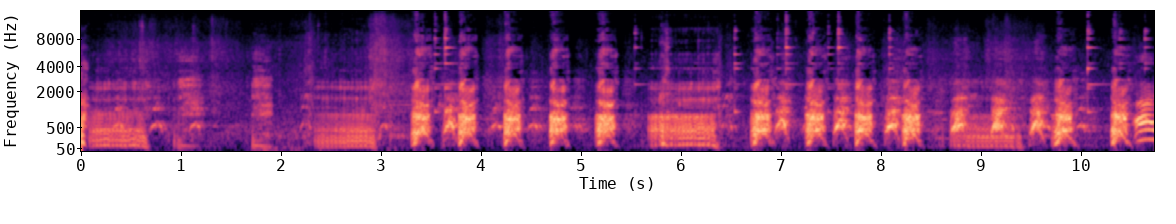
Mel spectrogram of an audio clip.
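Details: Lionhead Tibetan Mastiff, called Bhote kukur, from a kennel in Nepal: after a few seconds of low growling, loud harsh barks come in quick bursts, roughly two a second, with short pauses between runs.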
